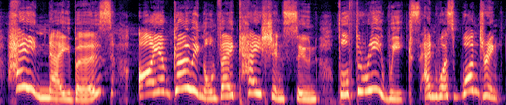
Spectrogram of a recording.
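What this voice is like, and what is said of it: Put-on British accent. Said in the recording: “Should I read it in a British accent”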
